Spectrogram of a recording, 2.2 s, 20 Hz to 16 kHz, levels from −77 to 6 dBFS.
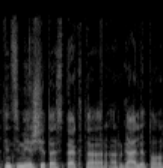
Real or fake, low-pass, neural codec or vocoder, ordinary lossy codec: real; 14.4 kHz; none; AAC, 48 kbps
